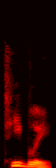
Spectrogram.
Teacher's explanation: there is a very short schwa pronounced in between the consonant cluster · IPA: /tbɔli/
